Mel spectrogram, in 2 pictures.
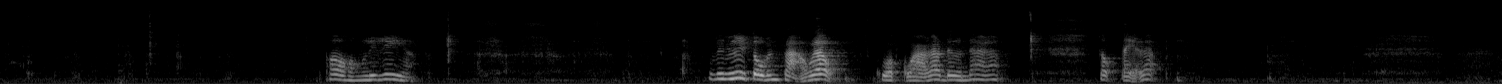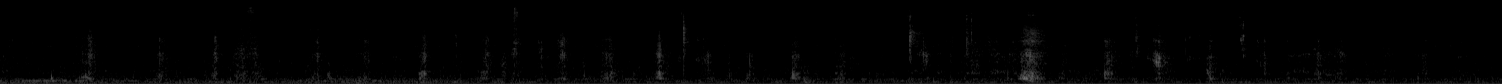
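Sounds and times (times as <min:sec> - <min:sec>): person chewing and crunching: 0:00.0 - 0:02.4, 0:04.2 - 0:07.1, 0:15.1 - 0:29.5.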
